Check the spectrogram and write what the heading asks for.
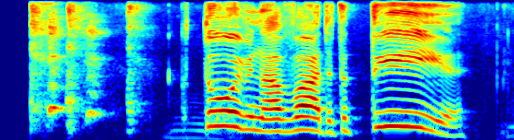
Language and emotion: Russian, angry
